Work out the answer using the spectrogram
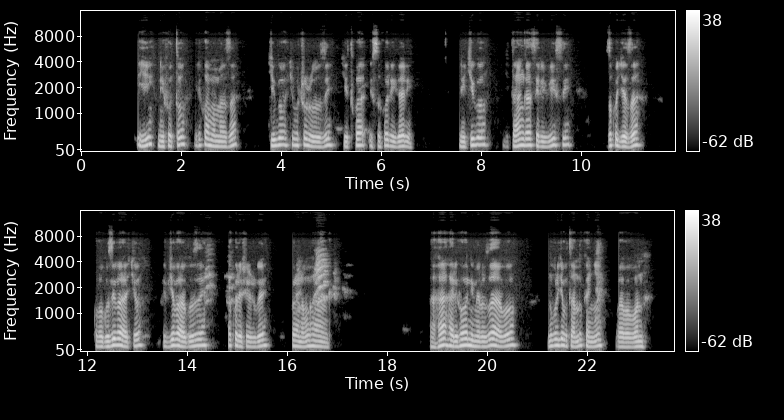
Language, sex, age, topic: Kinyarwanda, male, 25-35, finance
